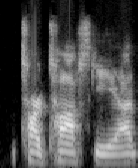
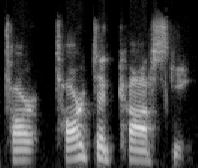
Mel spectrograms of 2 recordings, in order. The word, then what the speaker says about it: Tartakovsky: can't i can't think his tartovsky i right 100 butchered that name oh here i wrote it down tartakovsky that's really hard to say yeah he's the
